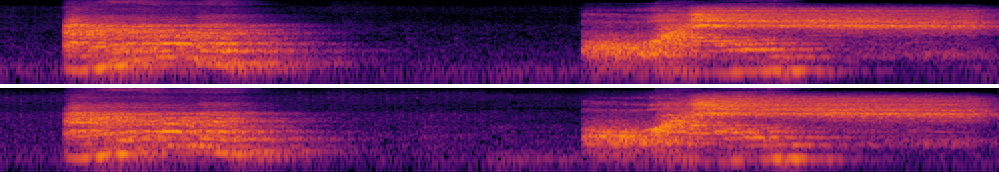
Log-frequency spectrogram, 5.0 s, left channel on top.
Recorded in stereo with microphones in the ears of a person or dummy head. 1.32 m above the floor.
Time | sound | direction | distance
0.3 | a shout | 50° left (ahead or behind) | 0.5 m
2.9 | a whoosh | 25° left (ahead or behind) | 0.7 m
